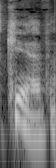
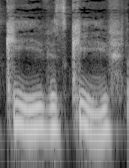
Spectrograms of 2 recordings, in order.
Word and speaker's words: Kyiv: Whereas like before that, everyone was like, it's Kiev, that's the place. But now it's like, it's Kyiv, that's the name of it. Uh-huh. We're going to say it properly.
